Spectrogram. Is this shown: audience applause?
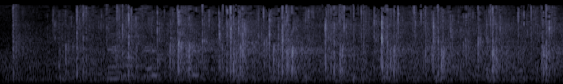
yes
